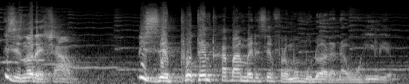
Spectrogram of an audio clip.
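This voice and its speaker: A man's voice: fairly high pitch, sing-song, quick pace, soft background music. An actor playing a man who insistently urges his brother to take a medicine. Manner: insistent, persuasive. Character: middle-aged man, insistent persuading brother. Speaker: uncle, brother.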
